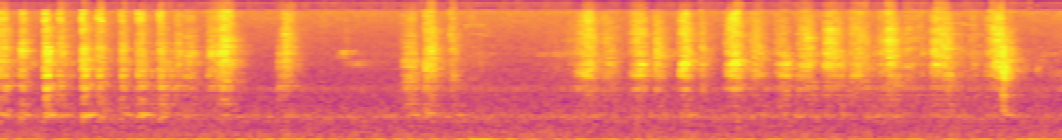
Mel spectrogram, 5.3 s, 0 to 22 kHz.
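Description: Cotton bud rubbing model paint on a 1/25 scale Moebius Batmobile Tumbler kit, repeated soft scratchy strokes in quick rhythmic bursts, close and quiet.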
